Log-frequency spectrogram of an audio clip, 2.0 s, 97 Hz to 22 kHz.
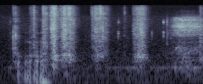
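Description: Moyu 15x15 puzzle cube being turned by hand: its plastic layers clack and scrape in a quick, irregular run of clicks.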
